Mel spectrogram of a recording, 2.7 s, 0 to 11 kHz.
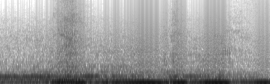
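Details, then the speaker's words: K24A2-swapped Honda CR-V after TPS calibration and connecting power wire: low steady idle rumble settling evenly after catching, no misfire or hunting; idles much better, no check-engine codes. "there we go it idles it sounds so much better we got tps action now dude it sounds so good chill my guy"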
